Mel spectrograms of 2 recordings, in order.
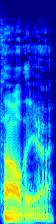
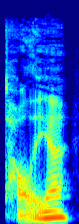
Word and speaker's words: Thalia: It's actually really hard for me to like remember how to say her name, Thalia, like that, because I always thought it was just Talia. I don't know, whatever. It's that TH.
